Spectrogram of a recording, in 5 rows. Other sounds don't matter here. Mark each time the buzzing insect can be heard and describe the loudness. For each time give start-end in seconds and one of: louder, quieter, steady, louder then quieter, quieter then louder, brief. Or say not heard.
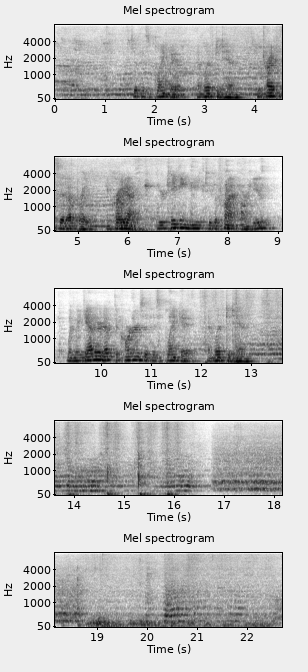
0.0-22.6 quieter then louder.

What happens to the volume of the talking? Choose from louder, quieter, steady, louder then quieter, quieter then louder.
steady.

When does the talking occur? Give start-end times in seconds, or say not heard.
1.5-13.0.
